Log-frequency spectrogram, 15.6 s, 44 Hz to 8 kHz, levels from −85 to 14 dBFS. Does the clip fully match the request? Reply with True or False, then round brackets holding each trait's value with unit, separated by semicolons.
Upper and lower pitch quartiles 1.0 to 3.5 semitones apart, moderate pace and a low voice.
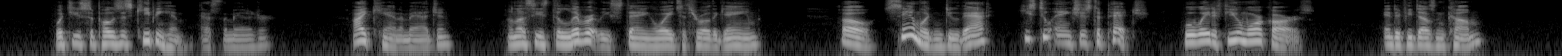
False (5.6 semitones; 170 wpm; 130 Hz)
